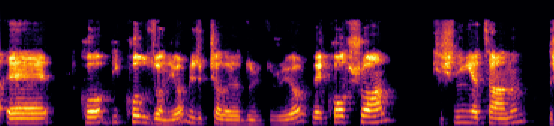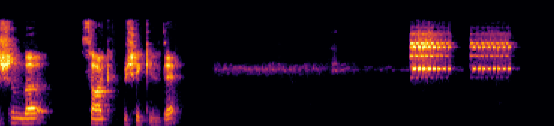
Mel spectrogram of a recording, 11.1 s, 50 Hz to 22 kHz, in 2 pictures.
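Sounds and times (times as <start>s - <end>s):
speech: 0.0s - 7.4s
mobile phone ringing in electronic trill bursts: 9.6s - 10.8s.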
